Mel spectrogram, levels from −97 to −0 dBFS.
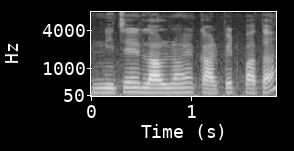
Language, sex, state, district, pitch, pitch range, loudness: Bengali, male, West Bengal, North 24 Parganas, 155 Hz, 150-165 Hz, -17 LUFS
